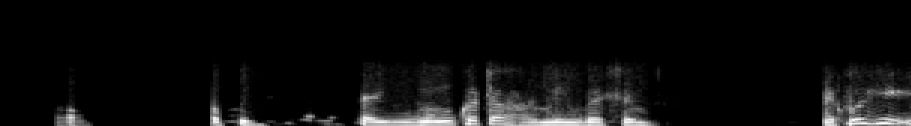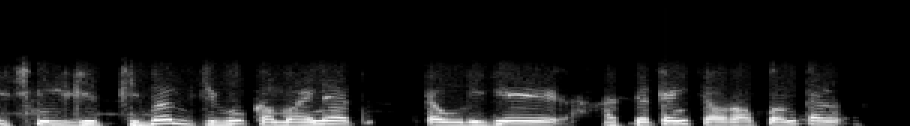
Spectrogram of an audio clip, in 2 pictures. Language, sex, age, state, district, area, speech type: Manipuri, male, 60+, Manipur, Kangpokpi, urban, conversation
